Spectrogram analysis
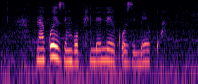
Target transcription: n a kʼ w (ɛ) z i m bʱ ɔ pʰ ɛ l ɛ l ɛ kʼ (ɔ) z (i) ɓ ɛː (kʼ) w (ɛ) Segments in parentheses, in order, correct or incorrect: incorrect: e, correct, correct, correct, incorrect: a

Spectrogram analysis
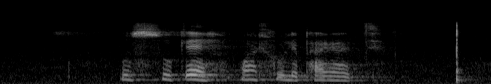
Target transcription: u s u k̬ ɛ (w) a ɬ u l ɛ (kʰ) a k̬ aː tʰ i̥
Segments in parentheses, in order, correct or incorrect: correct, incorrect: pʰ

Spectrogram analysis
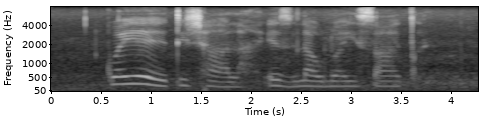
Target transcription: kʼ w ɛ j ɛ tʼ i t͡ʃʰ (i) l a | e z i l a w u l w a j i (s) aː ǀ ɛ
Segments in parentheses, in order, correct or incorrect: incorrect: a, correct

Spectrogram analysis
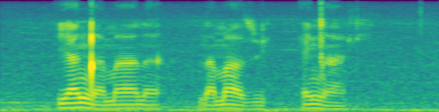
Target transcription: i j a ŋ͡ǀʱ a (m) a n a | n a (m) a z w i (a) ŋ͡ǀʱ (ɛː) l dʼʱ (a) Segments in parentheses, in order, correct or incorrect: correct, correct, incorrect: ɛ, incorrect: aː, incorrect: i

